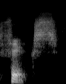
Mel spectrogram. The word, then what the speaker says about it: Fiix: we are using but we pronounce it fix then there was a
